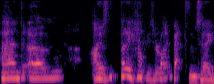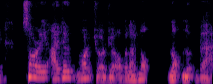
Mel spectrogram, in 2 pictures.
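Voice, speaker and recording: A man speaks with an English accent at a moderate pace. His fairly high pitch carries lively intonation. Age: 70s. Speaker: literary scholar. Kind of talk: talk. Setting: video call.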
